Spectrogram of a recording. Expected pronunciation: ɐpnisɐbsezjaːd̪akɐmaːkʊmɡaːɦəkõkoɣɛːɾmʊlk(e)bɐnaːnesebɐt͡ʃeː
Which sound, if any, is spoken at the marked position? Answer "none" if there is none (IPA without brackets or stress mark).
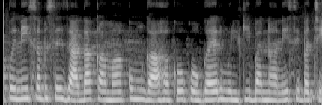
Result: i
